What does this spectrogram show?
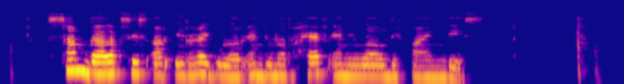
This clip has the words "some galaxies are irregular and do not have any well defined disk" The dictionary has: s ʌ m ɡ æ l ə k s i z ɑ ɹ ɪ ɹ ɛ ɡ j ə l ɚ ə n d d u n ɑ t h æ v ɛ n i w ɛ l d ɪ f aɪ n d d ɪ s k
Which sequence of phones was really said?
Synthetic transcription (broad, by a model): s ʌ m ɡ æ l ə k s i s ɑ ɹ ɪ ɹ ɛ ɡ j ə l ɚ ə n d d u n ɑ t h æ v ɛ n i w ɛ l d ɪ f aɪ n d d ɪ s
